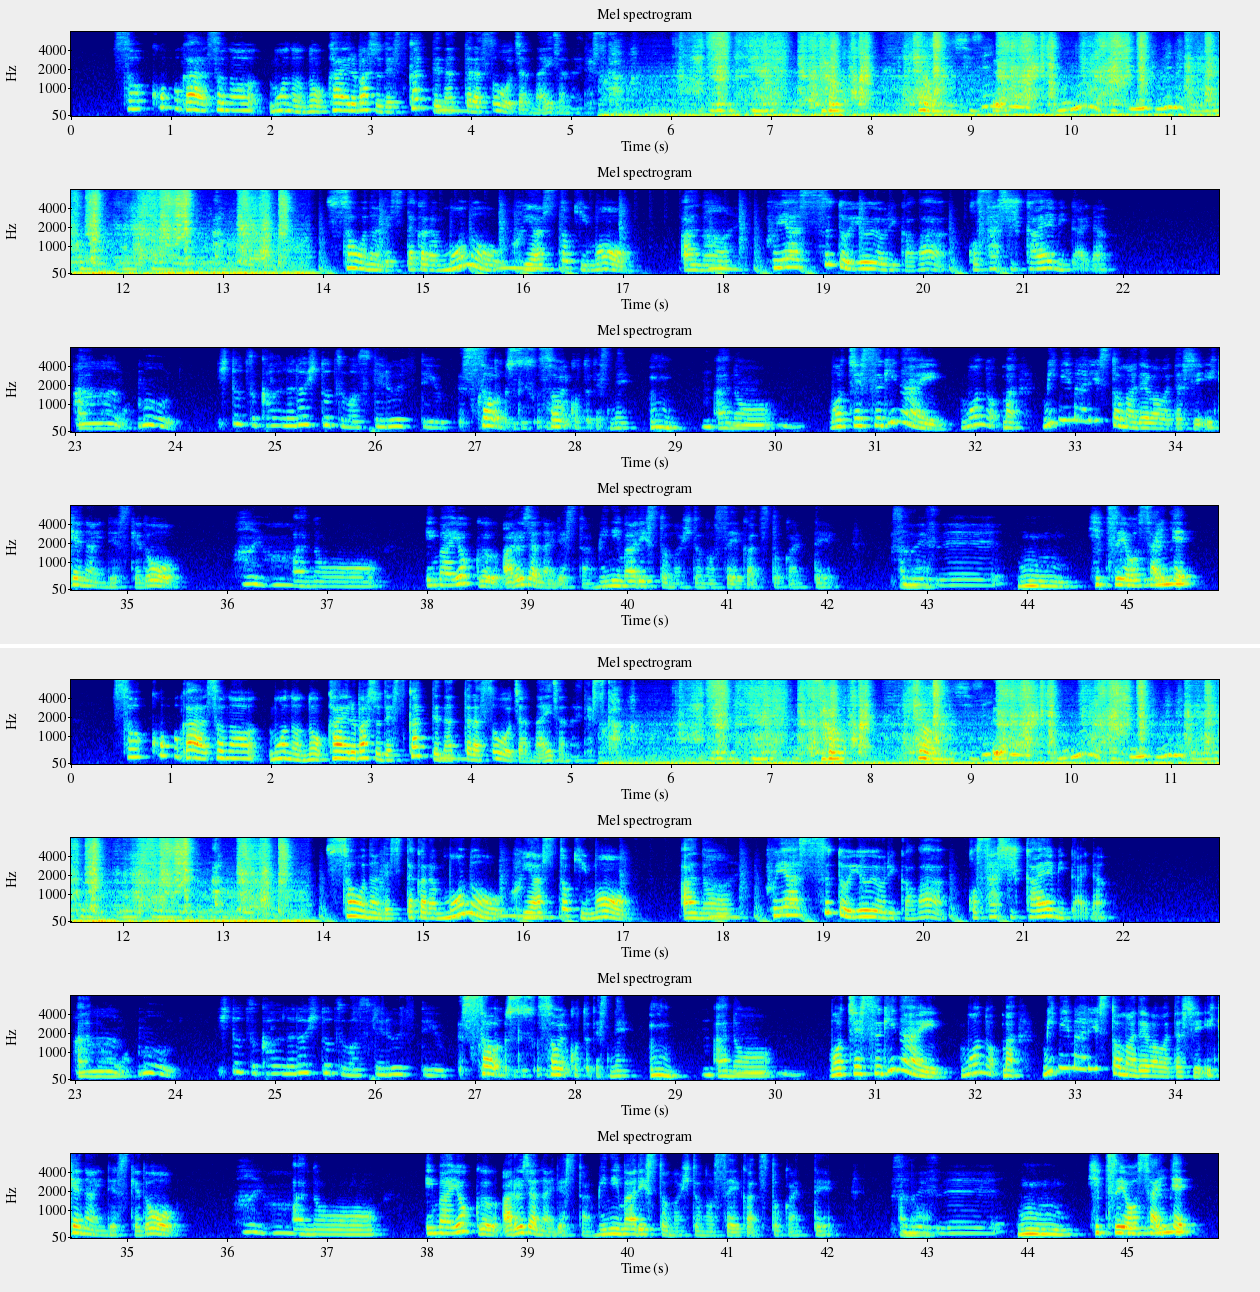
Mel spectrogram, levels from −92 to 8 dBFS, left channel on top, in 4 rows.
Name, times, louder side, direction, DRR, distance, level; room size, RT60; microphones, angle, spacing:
voice 1, 0.4-5.7 7.4-7.8 8.4-8.7 9.2-9.4 12.9-13.0 14.0-17.1 17.6-18.1 18.4-21.8 23.0-23.5 26.8-29.0 29.4-29.9 30.5-35.5 36.7-37.5 38.0-42.0 42.7-43.0 43.9-45.6, right 4 dB, 50° right, 0.4 m, -30 dB
voice 2, 3.6-4.0 6.3-7.7 8.5-9.6 9.8-13.3 15.7-16.4 17.8-18.2 23.0-24.0 24.4-26.7 27.7-27.9 29.3-30.3 36.1-36.8 42.6-43.8 44.9-45.6, equal, 45° left, 1.1 m, -35 dB
sound 1, 5.3-13.9, right 1 dB, 15° right, 0.7 m, -28 dB
sound 2, 11.6-21.1, equal, 75° left, 0.8 m, -46 dB
2.8 x 2.2 x 2.3 m
head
